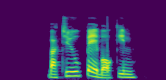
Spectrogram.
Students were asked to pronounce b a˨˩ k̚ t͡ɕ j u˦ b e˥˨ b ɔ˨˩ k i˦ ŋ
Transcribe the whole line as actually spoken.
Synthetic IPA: b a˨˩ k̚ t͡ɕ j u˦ p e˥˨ b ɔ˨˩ k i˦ m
